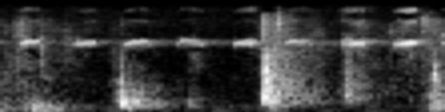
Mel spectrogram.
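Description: Crickets chirping steadily, a high chirp repeating about four times a second, with a couple of soft, brief rustling sounds.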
